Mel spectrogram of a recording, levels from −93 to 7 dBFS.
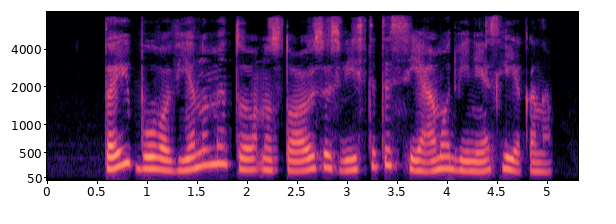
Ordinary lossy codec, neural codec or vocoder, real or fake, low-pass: AAC, 32 kbps; none; real; 7.2 kHz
